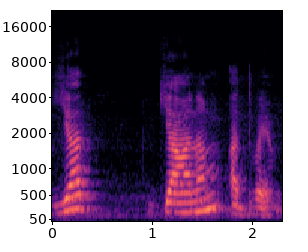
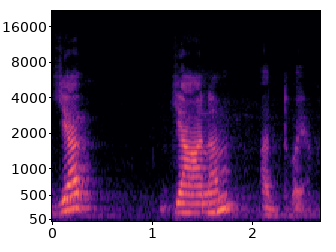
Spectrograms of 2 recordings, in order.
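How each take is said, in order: No difference in how they are said.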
